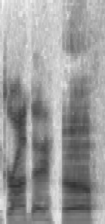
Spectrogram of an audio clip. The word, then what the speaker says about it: Grande: whatever her name is she pronounces it grande ah like a Starbucks cup she's throwing out some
